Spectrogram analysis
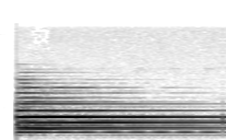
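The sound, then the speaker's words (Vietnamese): A large golden bell comes down with a single sharp, booming strike, then rings on in a long, steady metallic hum that fades slowly. “phần kim quang dính trên người Lý Nam đột nhiên hóa thành một cái chuông lớn màu vàng. Sau khi giáng xuống, chỉ nghe ầm một tiếng đã hoàn toàn chụp kín.”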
